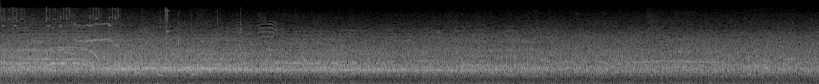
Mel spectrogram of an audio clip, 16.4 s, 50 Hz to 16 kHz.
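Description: Stadium crowd noise in a Pittsburgh Steelers versus Dallas Cowboys football video game on PS4, a steady broad roar of cheering fans holding at an even level throughout with no voices in front.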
